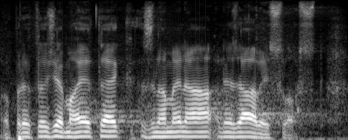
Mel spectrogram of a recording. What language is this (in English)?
Czech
